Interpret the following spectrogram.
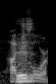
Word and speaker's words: Hachimura: Yeah, Hachimura.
